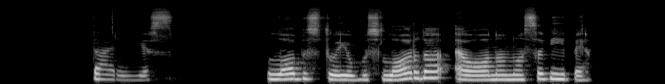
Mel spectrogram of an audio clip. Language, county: Lithuanian, Kaunas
